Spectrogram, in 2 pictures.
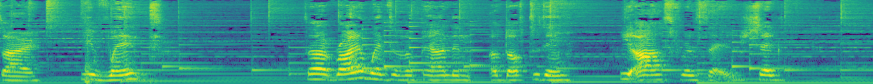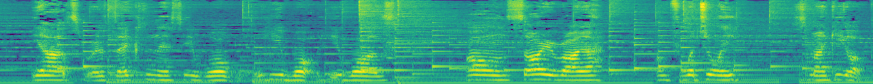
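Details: Adult or teen narrator speaking over background music; dysarthric speech (cerebral palsy).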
